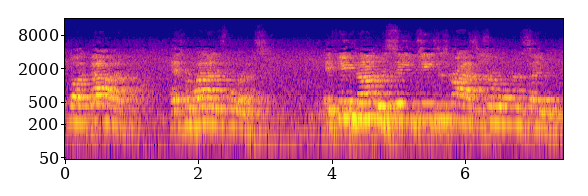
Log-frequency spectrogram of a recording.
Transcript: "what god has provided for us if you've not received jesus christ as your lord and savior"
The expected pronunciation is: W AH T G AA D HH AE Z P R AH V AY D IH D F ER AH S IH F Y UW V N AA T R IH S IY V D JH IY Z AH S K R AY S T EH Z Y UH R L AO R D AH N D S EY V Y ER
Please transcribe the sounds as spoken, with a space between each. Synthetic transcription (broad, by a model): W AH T G AA D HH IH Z P R AH V AY D IH D F ER AH S IH F Y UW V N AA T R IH S IY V JH IY Z AH S K R AY S T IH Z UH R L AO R AH S EY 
